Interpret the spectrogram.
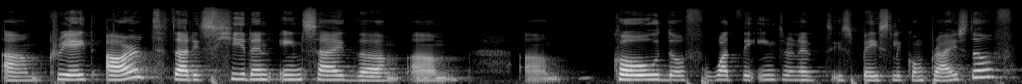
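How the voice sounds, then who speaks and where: A woman's voice: medium pitch, expressive, takes it slowly, a little mellow, smooth. A young woman from Greece with a Greek accent, giving an academic talk with many fillers and hesitations. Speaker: guest speaker.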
